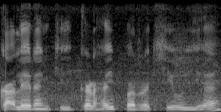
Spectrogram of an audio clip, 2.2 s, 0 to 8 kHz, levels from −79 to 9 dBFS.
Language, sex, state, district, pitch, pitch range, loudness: Hindi, male, Bihar, Saran, 120 Hz, 115-125 Hz, -19 LUFS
